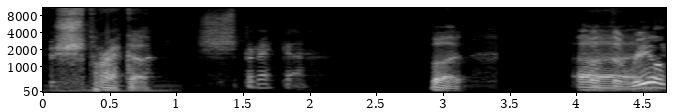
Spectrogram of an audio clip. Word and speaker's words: Sprecher: Actually, I believe it's supposed to be pronounced Sprecher.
